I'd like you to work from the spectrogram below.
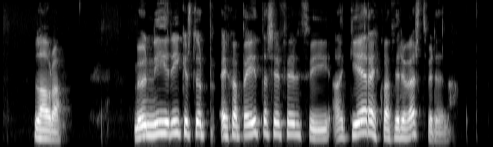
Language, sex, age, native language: Icelandic, male, 20-29, Icelandic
